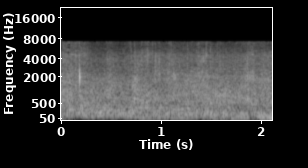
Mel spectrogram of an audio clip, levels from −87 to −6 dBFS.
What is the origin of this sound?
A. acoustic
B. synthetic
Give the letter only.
B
